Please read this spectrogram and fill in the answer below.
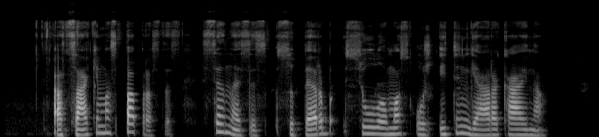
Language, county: Lithuanian, Panevėžys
